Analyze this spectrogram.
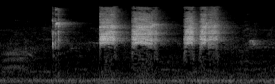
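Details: Black francolin calling in the jungle: a loud, harsh, grating phrase of four broadband rasping bursts over about one and a half seconds, the middle notes longest, with a faint chirp before and after.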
